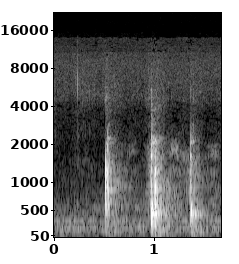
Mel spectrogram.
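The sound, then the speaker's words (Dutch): A knife finely slices chestnut mushrooms from a 250-gram tray on a cutting board in three crisp, evenly spaced chops, fairly quiet, with no talking. “even de champignons fijn snijden.”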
